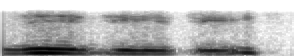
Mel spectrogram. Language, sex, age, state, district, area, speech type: Urdu, female, 45-60, Uttar Pradesh, Rampur, urban, conversation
